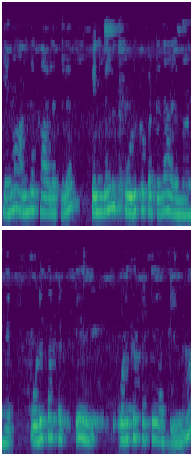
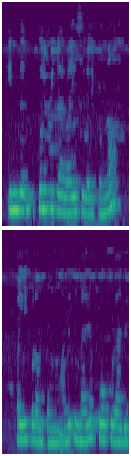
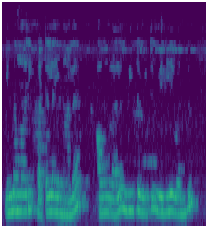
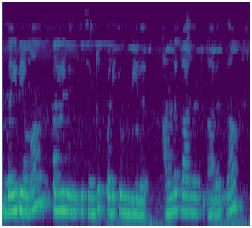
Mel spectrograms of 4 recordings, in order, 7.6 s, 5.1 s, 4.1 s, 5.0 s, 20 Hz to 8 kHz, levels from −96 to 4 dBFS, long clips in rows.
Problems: constant background noise, low volume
